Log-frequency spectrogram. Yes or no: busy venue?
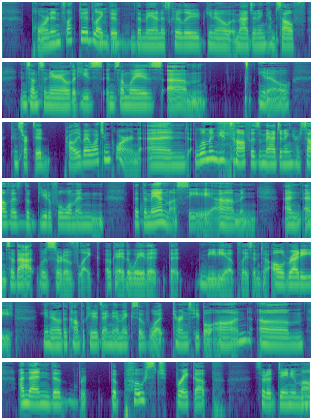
no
